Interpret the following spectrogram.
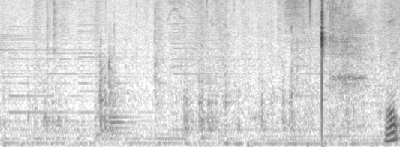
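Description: Soft background music with steady held notes, with a few light clicks from hands working the wire band clamp on the washer's rubber door boot; the sharpest click comes a little past three seconds in.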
